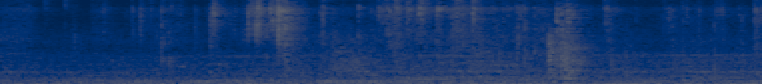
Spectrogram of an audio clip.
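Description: Plastic spice packet crinkling as coriander powder is shaken out of it over a large aluminium cooking pot, with a few short rustles and a light knock or clatter near the middle and again about two-thirds of the way through.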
